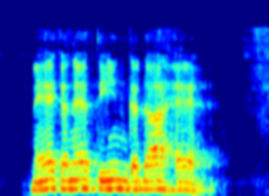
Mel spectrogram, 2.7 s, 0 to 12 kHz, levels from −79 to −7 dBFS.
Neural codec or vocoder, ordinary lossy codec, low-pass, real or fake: codec, 16 kHz, 4.8 kbps, FACodec; MP3, 48 kbps; 7.2 kHz; fake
